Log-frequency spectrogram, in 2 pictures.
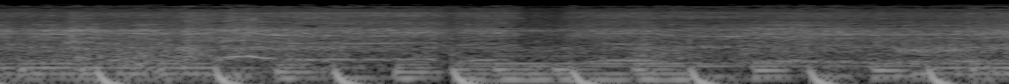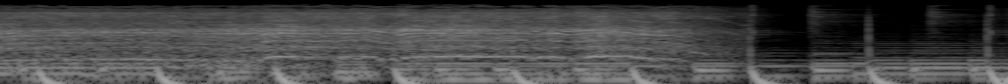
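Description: Electric car polisher with a foam pad buffing painted bodywork with rubbing compound, a steady whirring hiss that stops suddenly near the end. Background music with a steady beat plays under it throughout.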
